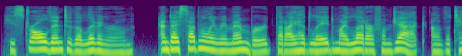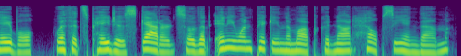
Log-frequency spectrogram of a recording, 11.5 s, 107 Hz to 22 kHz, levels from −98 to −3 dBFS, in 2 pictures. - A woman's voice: Yes, female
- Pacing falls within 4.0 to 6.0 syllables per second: Yes, 5.0 syllables/s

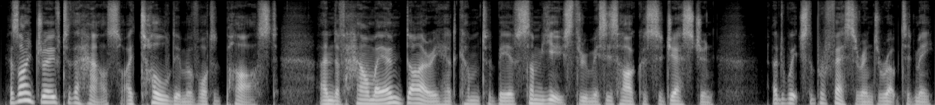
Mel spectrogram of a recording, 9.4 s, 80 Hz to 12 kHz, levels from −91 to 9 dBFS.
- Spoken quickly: Yes, fast, 230 wpm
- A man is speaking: Yes, male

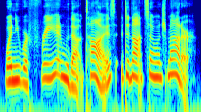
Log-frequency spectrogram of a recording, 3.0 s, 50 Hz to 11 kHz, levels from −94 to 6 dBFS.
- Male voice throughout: No, female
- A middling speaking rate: No, fast, 260 wpm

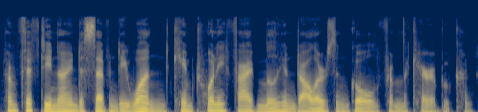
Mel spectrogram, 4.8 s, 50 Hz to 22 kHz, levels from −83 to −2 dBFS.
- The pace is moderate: No, fast, 215 wpm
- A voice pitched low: Yes, very low, 95 Hz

